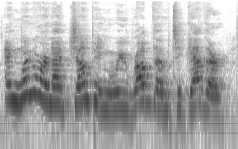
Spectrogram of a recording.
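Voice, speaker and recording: A woman teaches young children in a lesson with a picture-book read-aloud, explaining simply, asking questions and sounding out letters and words with emphasis. Her voice is high and fairly bright, with lively intonation and a slightly fast pace.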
